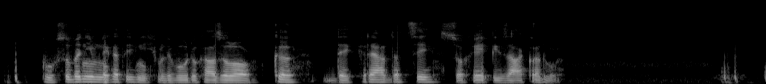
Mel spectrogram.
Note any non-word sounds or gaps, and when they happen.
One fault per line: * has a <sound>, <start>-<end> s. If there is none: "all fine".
all fine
